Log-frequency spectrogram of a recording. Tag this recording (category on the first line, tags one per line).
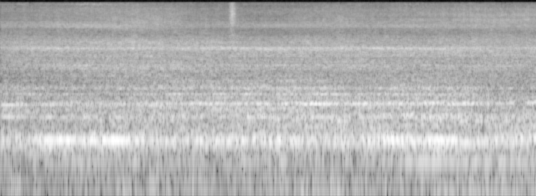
Sound effects > Vehicles
rails
tram
vehicle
